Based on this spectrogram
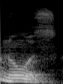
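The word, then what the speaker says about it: knows: हु नोज, who means होता है कौन, यहाँ पे के साइलेंट है, नोज मीन्स जानता है,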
